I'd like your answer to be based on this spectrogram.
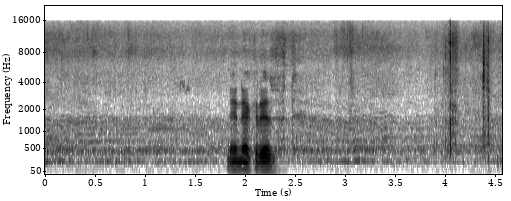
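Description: Honey bees buzz at a hive while being fed crystallized honey and pollen under double foil, a steady low hum throughout with a brief voice cutting in near the middle.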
